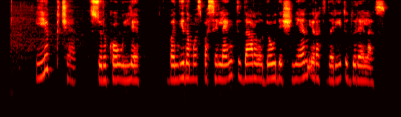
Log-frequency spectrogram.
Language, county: Lithuanian, Šiauliai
